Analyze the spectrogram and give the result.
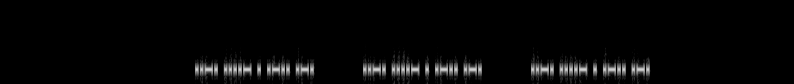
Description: Morse code, heard as a keyed tone, about 52 wpm, 700 Hz. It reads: F4ELR F4ELR F4ELR
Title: DXCC-100 Call Signs - 5 Characters - Repeated 3x - 50wpm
